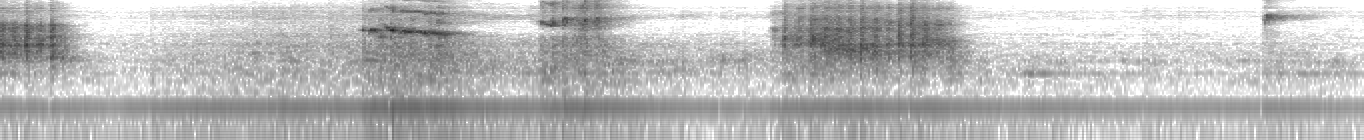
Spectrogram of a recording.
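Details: Olive-backed sunbird (local name wiceh trotol) singing in the ngriwik chattering style at night, used as a lure sound: harsh buzzy bursts alternating with thin high whistled notes, separated by pauses, with a steady low electrical hum.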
